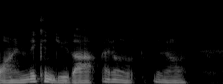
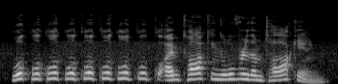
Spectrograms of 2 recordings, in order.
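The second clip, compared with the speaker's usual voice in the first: excited; 8 semitones higher, 5 dB louder than usual. Real, not acted. Excited about radio voices.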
